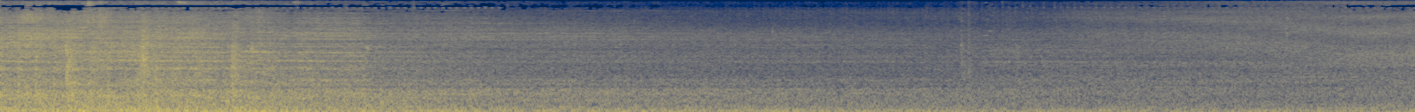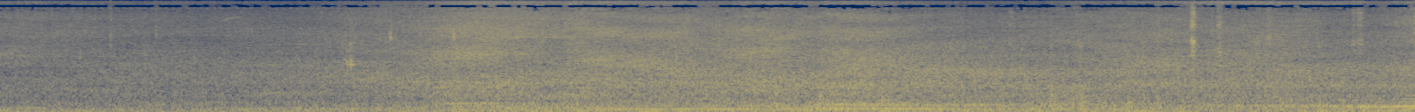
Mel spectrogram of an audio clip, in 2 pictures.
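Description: Freight train cars rolling past, their wheels clicking over the rail joints, with the rumble fading away over the first several seconds as the train recedes. Later a road vehicle's engine hum builds up and grows louder toward the end.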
